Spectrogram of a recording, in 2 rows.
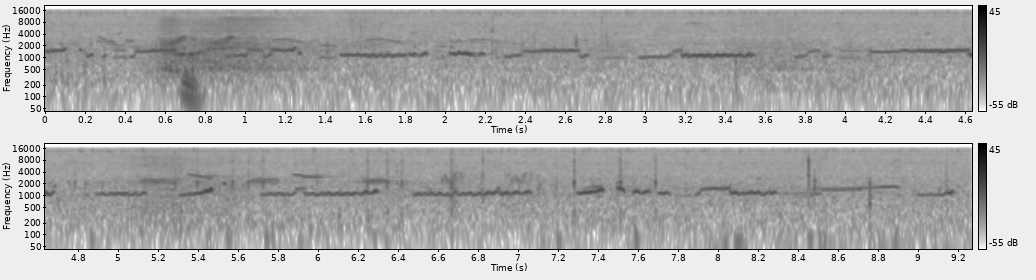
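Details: Far Eastern curlews in courtship, early May 2016, Bira River, Central Priamurye, Russia: a continuous chain of brief, bending whistled notes. A swooping noise opens the recording and faint camera clicks come and go.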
